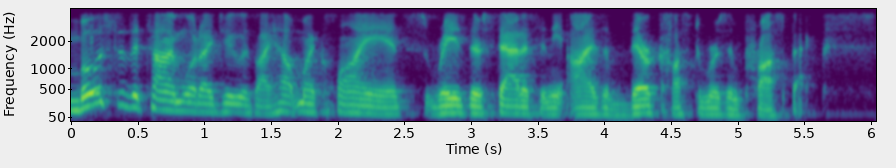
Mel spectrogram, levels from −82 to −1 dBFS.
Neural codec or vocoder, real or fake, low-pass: none; real; 3.6 kHz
